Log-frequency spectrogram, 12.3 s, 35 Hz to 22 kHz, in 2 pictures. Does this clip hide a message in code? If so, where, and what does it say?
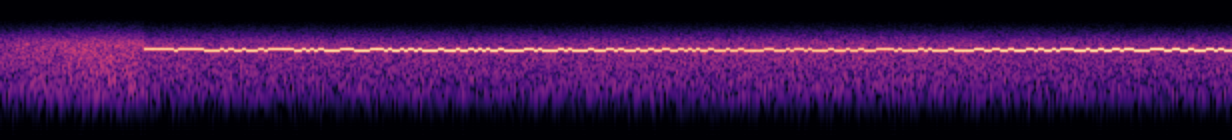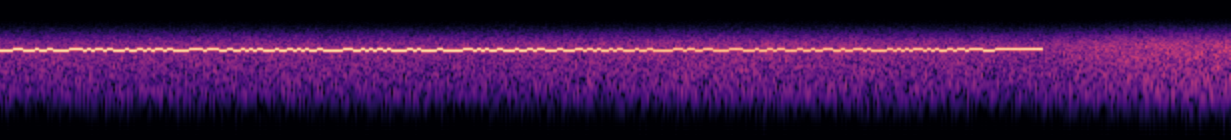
Yes: RTTY (50 baud, 170 Hz shift) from 0.7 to 11.4 s, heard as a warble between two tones, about 2200 Hz centre, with radio static. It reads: ROODE STEEN IS THE MEETING POINT OF FOUR STREETS AND TWO ALLEYS.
